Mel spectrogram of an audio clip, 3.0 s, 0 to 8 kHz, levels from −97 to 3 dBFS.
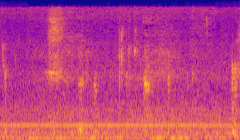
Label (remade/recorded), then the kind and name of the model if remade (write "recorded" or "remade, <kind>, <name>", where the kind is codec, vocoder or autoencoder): recorded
